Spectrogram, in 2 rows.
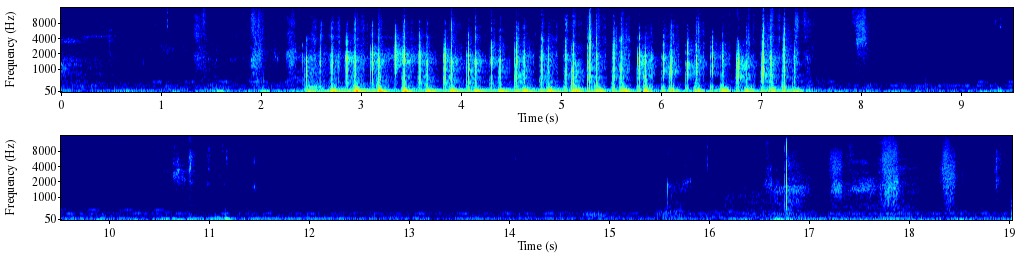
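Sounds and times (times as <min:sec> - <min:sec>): percussive massage tapping: 0:02.4 - 0:07.5.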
